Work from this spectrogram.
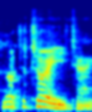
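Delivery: silly put-on Irish accent. Joking with others about tiny model tanks: put-on Irish accent. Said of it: "Why have you got to say that in an Irish accent?".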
